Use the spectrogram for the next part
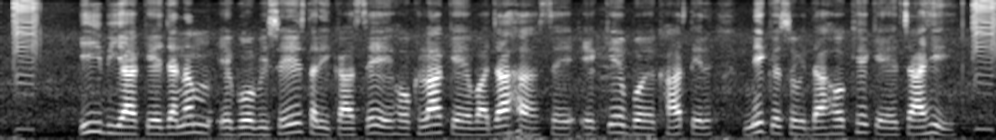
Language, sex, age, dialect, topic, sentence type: Bhojpuri, male, 18-24, Northern, agriculture, statement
